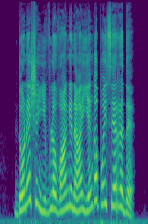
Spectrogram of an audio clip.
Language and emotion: Tamil, angry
